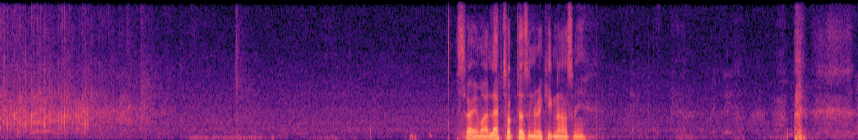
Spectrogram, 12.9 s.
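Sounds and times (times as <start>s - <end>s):
audience clapping: 0.0s - 2.8s
speech: 6.9s - 8.9s.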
